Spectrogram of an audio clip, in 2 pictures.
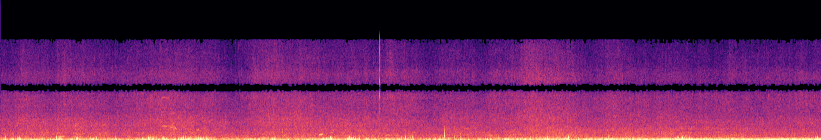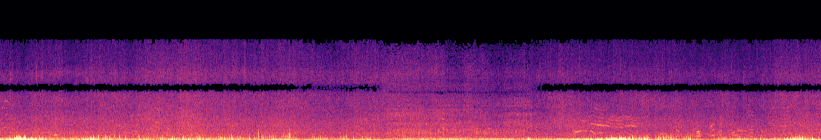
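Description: Wind buffeting the microphone over small waves washing in, with gusts that come and go, the strongest a little past halfway and another near the end. Through the middle stretch a distant motorboat engine drones as one steady low tone.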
